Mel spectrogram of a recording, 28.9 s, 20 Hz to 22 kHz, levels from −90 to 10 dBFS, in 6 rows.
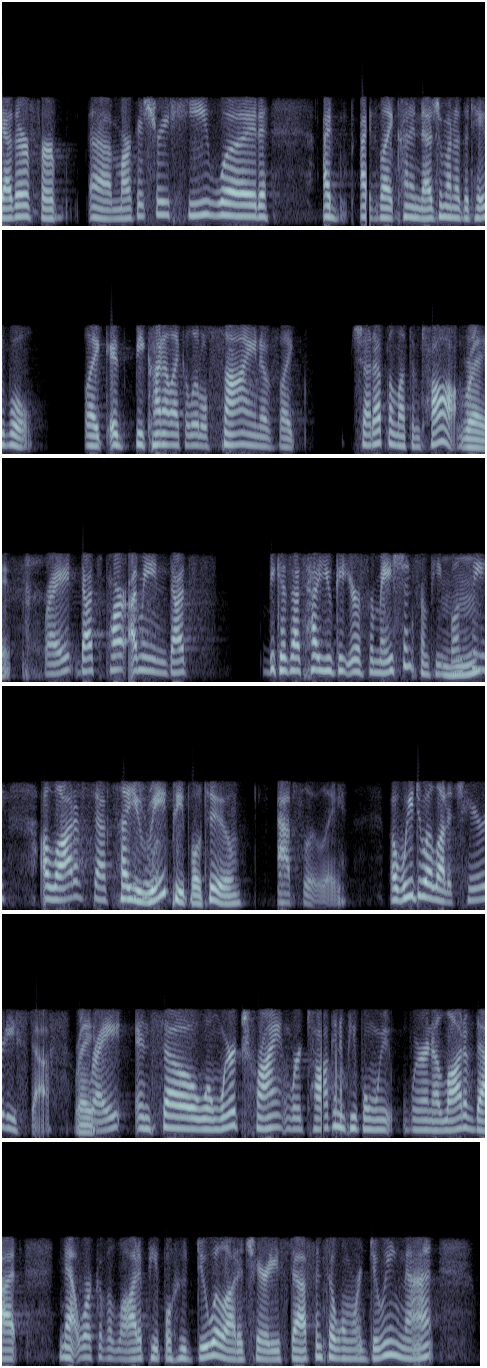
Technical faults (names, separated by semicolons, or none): Bluetooth CVSD headset codec; unconcealed Bluetooth headset packet loss; loud pop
